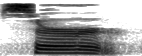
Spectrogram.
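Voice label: "Snr.", English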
